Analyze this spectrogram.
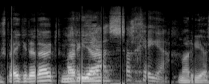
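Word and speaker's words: Zachea: Het zwijgen van, hoe spreek je dat uit? Maria Sagea. Maria Sagea.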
